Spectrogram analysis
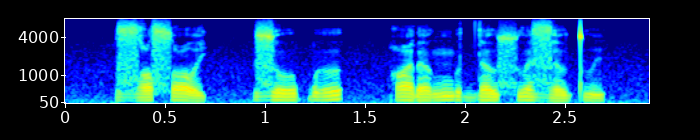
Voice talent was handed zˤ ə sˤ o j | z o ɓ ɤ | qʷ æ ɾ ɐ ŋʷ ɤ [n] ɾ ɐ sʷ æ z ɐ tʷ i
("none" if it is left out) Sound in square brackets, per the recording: d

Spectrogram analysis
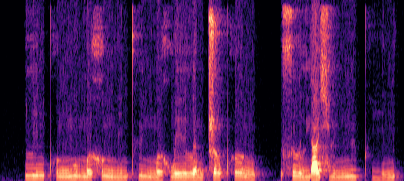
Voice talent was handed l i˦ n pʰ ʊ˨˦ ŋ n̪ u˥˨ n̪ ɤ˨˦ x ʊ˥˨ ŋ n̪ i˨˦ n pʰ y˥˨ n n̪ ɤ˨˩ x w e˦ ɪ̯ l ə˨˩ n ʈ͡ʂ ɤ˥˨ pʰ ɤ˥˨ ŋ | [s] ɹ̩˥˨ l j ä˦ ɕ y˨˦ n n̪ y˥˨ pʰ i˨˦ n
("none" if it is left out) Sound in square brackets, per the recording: s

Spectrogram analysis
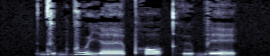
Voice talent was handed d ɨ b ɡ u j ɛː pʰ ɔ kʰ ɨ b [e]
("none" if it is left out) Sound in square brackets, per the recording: e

